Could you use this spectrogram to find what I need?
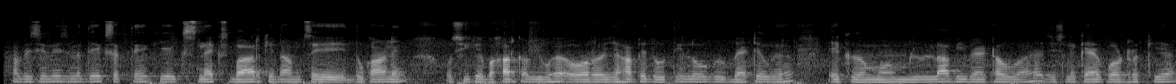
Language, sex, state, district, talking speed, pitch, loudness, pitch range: Hindi, male, Uttar Pradesh, Muzaffarnagar, 220 wpm, 115 Hz, -28 LUFS, 115-125 Hz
